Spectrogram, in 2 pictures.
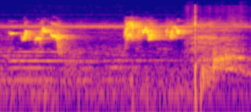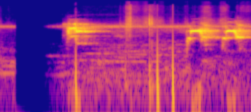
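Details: Long-tailed shrike master recording used to provoke replies: buzzy high chatter and trills over a steady high tone, with a brief silent break and some clicks.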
